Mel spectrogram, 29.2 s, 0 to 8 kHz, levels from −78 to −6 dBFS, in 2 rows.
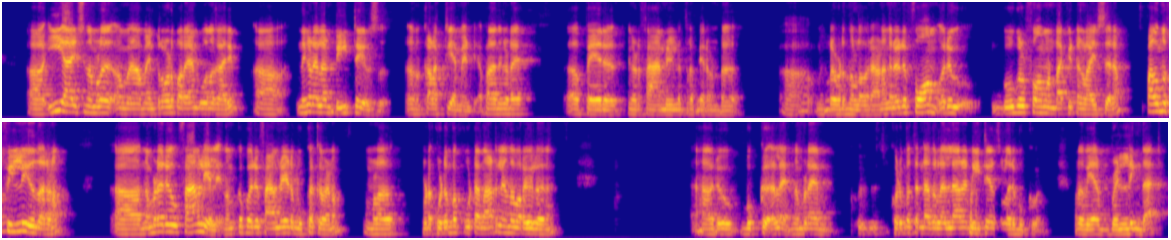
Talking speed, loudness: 140 wpm, -17 LUFS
